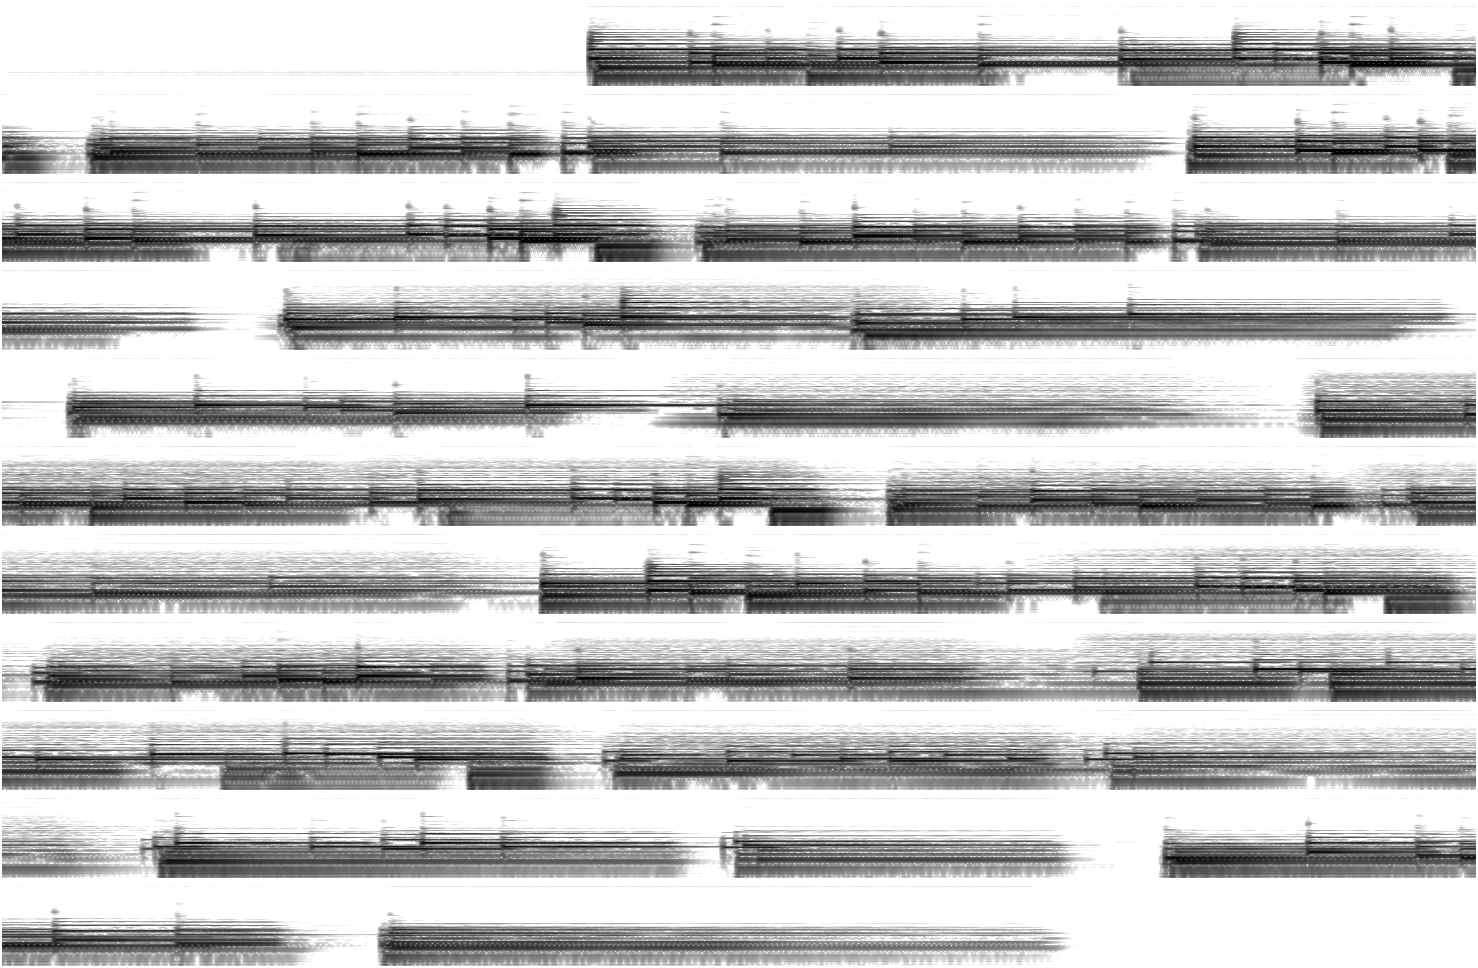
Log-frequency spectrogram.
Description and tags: Melodic wistful tune with a romantic feel. Intro or theme music or interlude.
Dance, Love, Film, melodic, Wistful, Romantic, Theme, Movie, Waltz, Interlude, Transition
